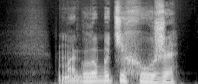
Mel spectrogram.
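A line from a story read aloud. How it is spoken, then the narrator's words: Mumbling. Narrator (Russian): пробормотал Михаил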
